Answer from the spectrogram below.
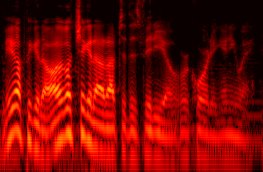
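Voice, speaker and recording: Over background guitar music, a Canadian man hosts a casual, rambling video commentary, drifting off topic and often correcting himself along the way. His low voice is sing-song and very fast.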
